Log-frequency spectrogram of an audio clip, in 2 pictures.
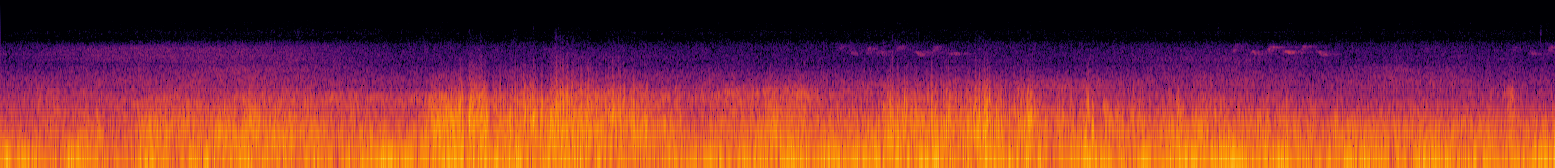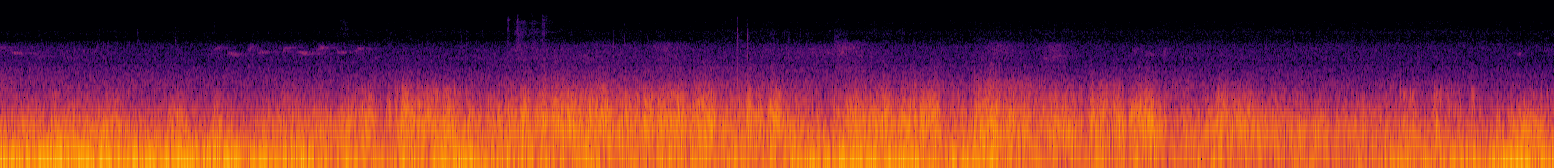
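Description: Wind buffeting an outdoor live camera's microphone, a rumbling low rush that swells and eases in gusts. A few faint, short high chirps come through now and then.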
